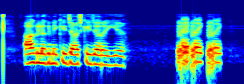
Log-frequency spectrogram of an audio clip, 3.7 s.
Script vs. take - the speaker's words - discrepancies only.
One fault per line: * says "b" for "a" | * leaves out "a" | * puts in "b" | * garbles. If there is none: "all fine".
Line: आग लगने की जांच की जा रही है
all fine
